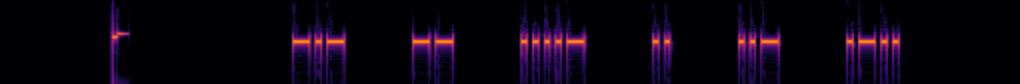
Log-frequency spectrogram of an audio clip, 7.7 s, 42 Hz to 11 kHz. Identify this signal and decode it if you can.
Morse code, heard as a keyed tone, about 28 wpm, spaced as for 13 wpm, 700 Hz. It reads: KM4IUL
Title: USA Call Signs - 6 Characters - 4x Character Spacing - 28wpm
